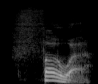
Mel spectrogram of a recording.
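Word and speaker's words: four: tree instead for becomes for as in to rhyme with lower spell it out fo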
